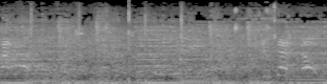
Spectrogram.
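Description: A basketball being dribbled on a hardwood arena court, over arena music and crowd noise.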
